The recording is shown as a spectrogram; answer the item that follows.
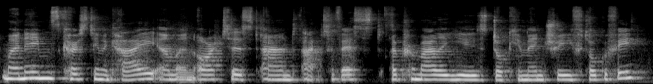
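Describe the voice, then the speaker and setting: Gravelly, direct Scottish woman. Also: on the high side, fairly even intonation, normal speed, a little mellow, low-quality recording. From Glasgow, Scotland. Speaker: photographer guest. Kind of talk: interview answers.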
